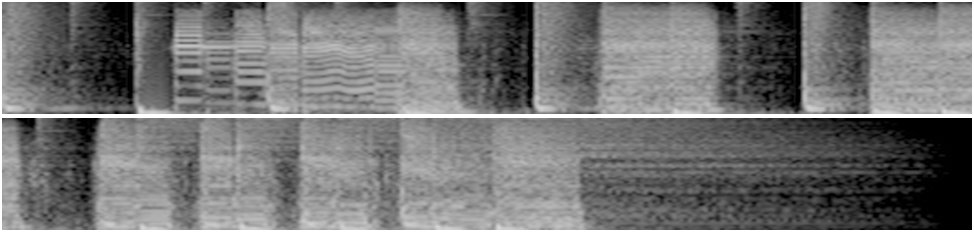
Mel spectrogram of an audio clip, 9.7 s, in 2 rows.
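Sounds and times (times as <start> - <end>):
Telecaster electric guitar through a JCM800 amplifier: 0.9 - 3.7, 4.3 - 7.8.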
